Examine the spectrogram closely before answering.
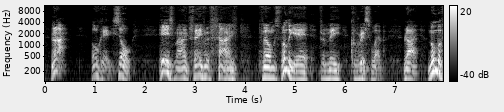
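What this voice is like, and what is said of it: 1970s northern English comedian voice. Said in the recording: “please do it in the style of a 1970s northern comedian ... you've got 70s Northern comedian”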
